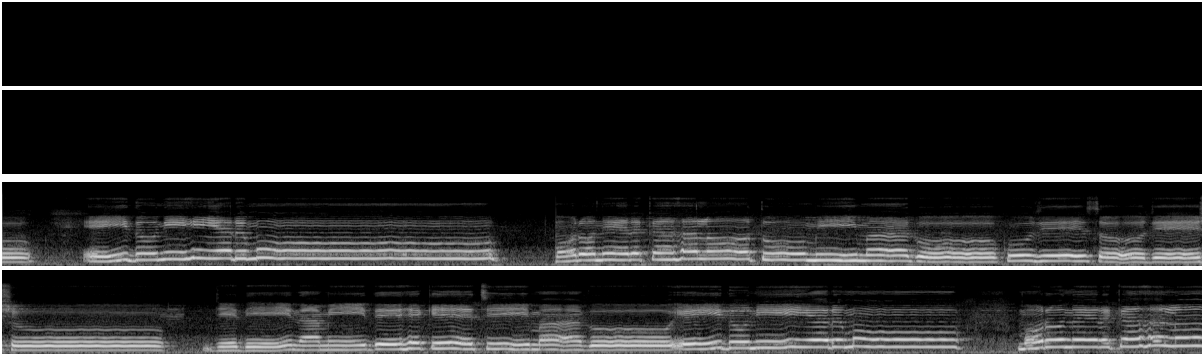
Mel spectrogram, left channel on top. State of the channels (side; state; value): left; silent; digital silence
